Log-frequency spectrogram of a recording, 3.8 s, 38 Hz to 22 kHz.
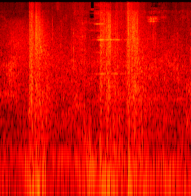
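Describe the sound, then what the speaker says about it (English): Burst-fire gunshots from a weapon in the co-op shooter Remnant 2, several loud broadband bursts in quick succession over a dense rumbling game background, with no talk. "Get hit with that burst fire"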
